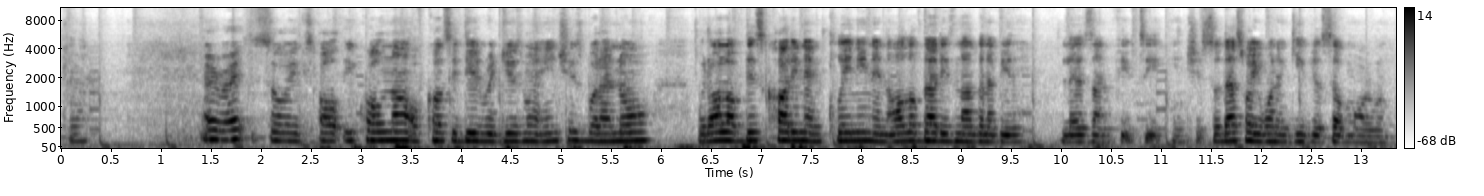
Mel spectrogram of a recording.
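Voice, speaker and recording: A woman's voice: lowish voice, level tone, normal speed, darkish tone, soft background music. A woman in her thirties with a Nigerian accent, casually talking through a sewing project step by step and thinking aloud as she works. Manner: chatty, thinking aloud while working. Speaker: sewing tutorial host. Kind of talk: casual step-by-step crafting tutorial.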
